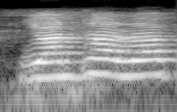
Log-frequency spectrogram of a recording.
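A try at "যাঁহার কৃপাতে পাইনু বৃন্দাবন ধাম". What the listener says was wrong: we will not emphasize on na here, okay? We are not emphasizing. It's silent. Yahara Kripate Painu Vrindavan Dham. So in Bengali, if you see that this is called Chandrabindu. Ya, this is ya. The first word is ya. Chandrabindu. That the na will be silent here. The N.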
